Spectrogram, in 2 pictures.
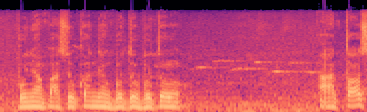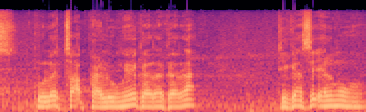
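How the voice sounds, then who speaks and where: Over music in the background, a man with a Javanese accent speaks fairly slowly with long, frequent pauses, his pitch fairly high with ordinary variation. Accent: Javanese Indonesian. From Central Java, Indonesia (Kudus). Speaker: Islamic religious study group leader. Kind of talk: interview.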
